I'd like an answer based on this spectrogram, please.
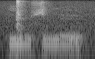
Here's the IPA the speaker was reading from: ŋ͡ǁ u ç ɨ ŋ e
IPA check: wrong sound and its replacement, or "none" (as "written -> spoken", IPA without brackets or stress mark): e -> ø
